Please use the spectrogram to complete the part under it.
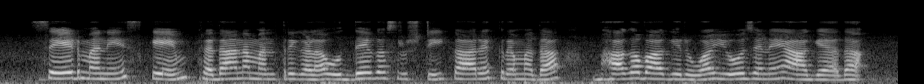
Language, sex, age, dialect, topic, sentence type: Kannada, female, 36-40, Dharwad Kannada, banking, statement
